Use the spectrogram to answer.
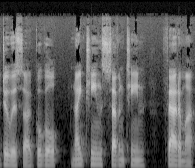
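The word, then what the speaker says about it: Fátima: is uh Google 1917 fattima it's spelled just the way it sounds f a t i m a uh sighting or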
